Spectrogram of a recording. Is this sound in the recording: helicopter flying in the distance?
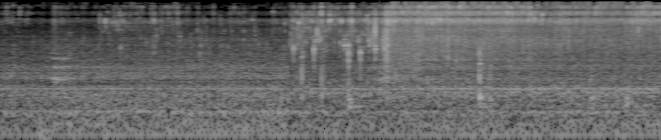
no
